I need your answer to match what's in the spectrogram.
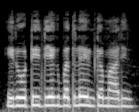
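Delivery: normal talking voice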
